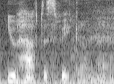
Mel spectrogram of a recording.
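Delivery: quick unvoiced whisper aside. Real, not acted. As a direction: whisper it quickly to your co-star. Urging co-star to answer.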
